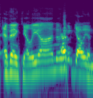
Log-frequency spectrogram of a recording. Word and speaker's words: Evangelion: ] it up that's it i believe it's evangelion yep that's it so tape up your glasses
